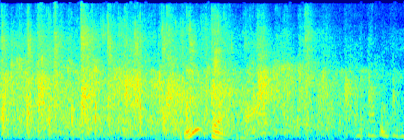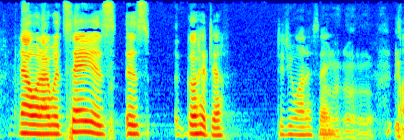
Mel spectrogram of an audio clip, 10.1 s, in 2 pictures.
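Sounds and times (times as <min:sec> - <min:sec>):
crowd applauding: 0:00.0 - 0:05.2
speech: 0:05.3 - 0:07.9, 0:08.5 - 0:10.1.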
